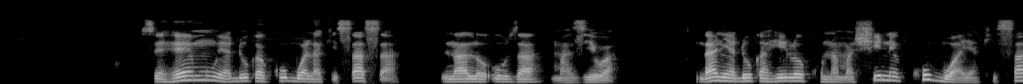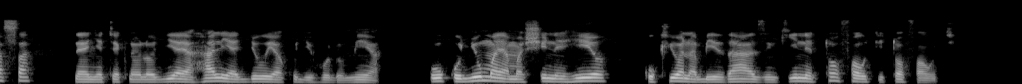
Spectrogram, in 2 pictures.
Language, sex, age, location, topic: Swahili, male, 25-35, Dar es Salaam, finance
